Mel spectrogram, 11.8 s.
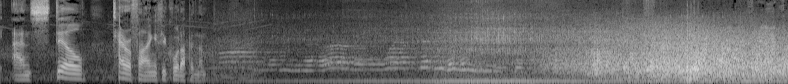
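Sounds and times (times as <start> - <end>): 
speech: 0.2 - 3.2
rocket fired from Gaza into Israel: 4.1 - 11.8.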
